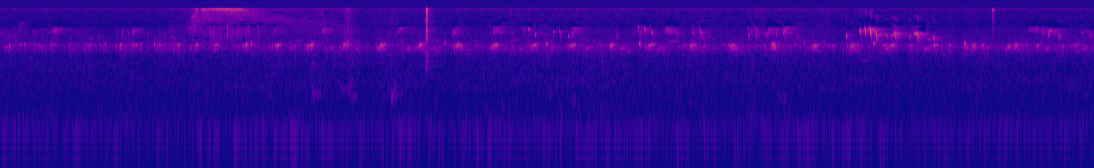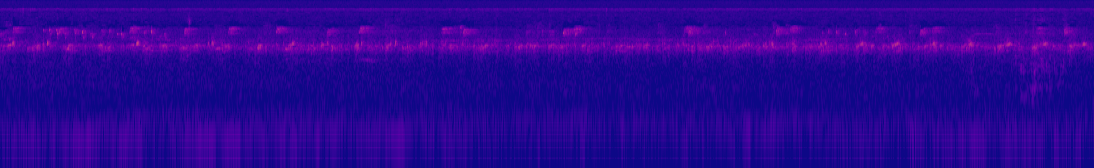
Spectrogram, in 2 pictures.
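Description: Faint birds chirping over a steady, high, rapidly pulsing trill, with a single sharp click about four seconds in.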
